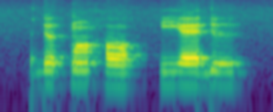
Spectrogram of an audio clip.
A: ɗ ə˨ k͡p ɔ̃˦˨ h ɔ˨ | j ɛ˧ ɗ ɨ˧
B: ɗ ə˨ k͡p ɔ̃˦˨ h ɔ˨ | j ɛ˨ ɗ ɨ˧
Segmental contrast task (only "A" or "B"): A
